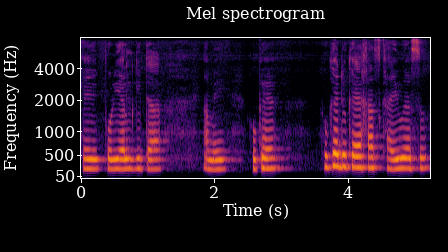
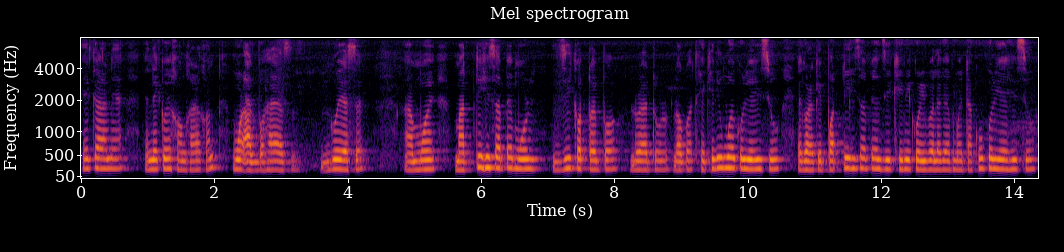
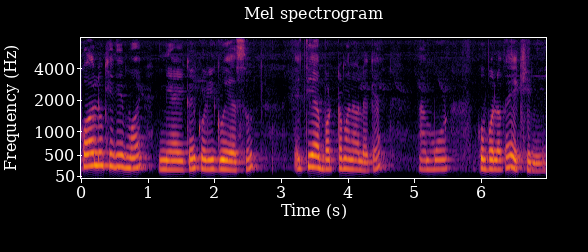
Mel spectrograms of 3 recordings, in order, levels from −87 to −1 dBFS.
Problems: background sounds at intervals, background conversations at intervals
